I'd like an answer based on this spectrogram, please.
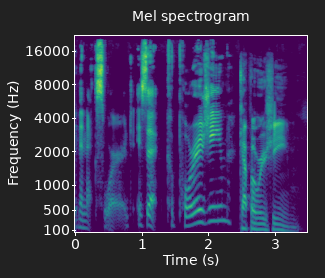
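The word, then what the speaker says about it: caporegime: Is it Capo regime? Capo regime. Kappa regime. Okay, Kappa regime.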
